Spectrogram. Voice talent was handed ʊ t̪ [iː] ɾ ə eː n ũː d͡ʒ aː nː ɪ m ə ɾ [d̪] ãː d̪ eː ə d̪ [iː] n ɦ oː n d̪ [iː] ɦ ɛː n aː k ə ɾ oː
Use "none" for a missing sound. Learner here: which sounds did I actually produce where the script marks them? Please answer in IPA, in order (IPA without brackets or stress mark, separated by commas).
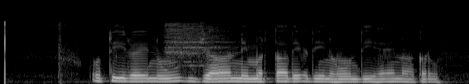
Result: iː, t̪, iː, iː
